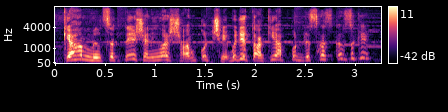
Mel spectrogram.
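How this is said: It is said with lively excitement.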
